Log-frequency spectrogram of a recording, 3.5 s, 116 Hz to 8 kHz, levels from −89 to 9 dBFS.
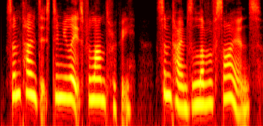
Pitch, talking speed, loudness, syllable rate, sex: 265 Hz, 155 wpm, -16 LUFS, 7.1 syllables/s, female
